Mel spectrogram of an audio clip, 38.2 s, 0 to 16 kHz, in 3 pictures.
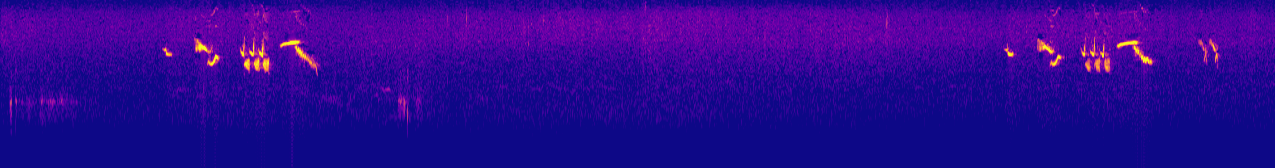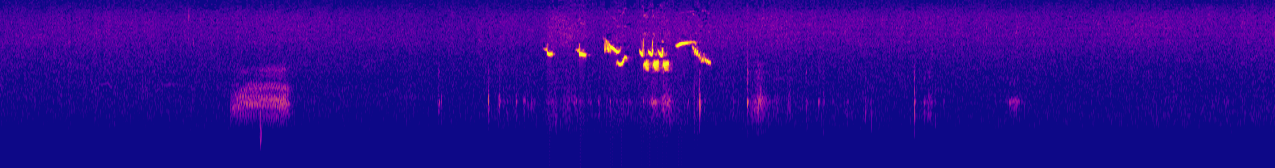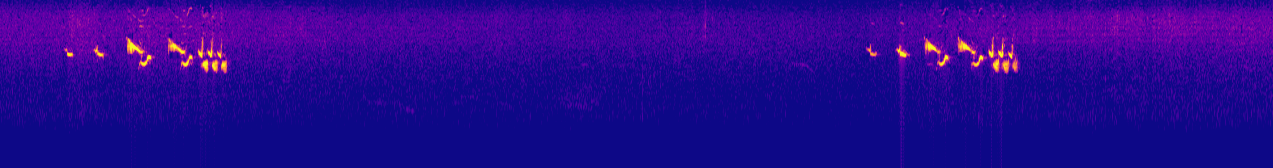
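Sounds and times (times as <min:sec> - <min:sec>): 
reed bunting calls: 0:01.6 - 0:04.2, 0:10.4 - 0:12.2, 0:17.7 - 0:20.4, 0:26.2 - 0:27.8, 0:34.2 - 0:35.7.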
